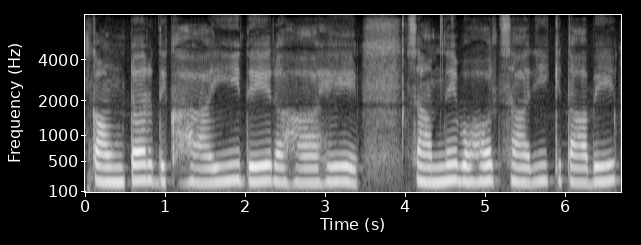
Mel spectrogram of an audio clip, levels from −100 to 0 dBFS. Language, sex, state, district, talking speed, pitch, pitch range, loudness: Hindi, female, Madhya Pradesh, Bhopal, 80 wpm, 210 Hz, 200-215 Hz, -16 LUFS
